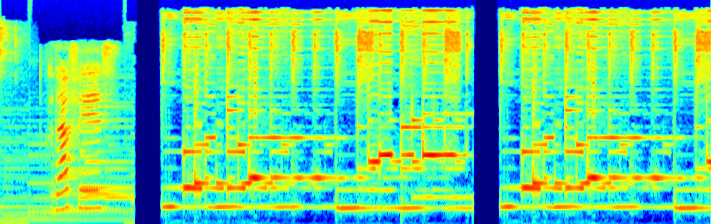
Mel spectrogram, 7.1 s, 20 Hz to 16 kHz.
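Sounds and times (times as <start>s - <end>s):
melodic phone ringtone during outgoing call: 1.6s - 7.1s.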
